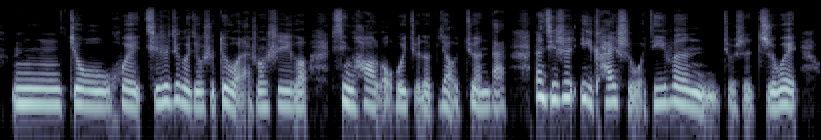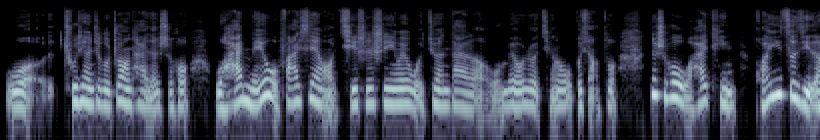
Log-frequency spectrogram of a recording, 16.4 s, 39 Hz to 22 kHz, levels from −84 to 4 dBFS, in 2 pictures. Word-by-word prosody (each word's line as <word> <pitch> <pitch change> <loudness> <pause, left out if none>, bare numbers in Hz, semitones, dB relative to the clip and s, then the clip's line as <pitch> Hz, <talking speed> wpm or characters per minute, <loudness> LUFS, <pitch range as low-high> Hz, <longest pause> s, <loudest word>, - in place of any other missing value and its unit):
嗯， 195 -1 +3
就 180 -3 +2
会 185 -4 -1
其 200 - -1
实 225 +1 +3
这 240 +1 -1
个 195 - +2
就 175 0 +1
是 165 -1 -5
对 210 - +2
我 165 -4 +1
来 - - -10
说 175 0 -2
是 185 +1 -4
一 180 -1 +1
个 - - -2 0.2
信 200 -5 +1
号 190 +1 -2
了。 - - -5
我 - - -6
会 180 - +1
觉 - - -8
得 160 - -2
比 - - -22
较 185 -2 -3
倦 170 -3 -2
怠， 170 0 -6 0.3
但 285 -1 +6
其 245 -1 +2
实 270 +2 +2
一 250 -5 +1
开 215 +3 -1
始 215 - -4
我 - - -6
第 200 0 -3
1 210 - 0
份 215 - +2
就 - - -9
是 175 - -7
职 - - 0
位， 185 +1 +2 0.3
我 175 0 +1 0.2
出 220 - +1
现 215 -2 +3
这 200 - -2
个 180 - +2
状 210 +2 +2
态 185 -1 -4
的 - - -1
时 170 0 -6
候， 180 +1 -3 0.2
我 170 - +1
还 200 +8 +3
没 200 -5 +4
有 295 0 +5
发 210 0 -2
现 225 -2 0
哦， - - -2
其 195 - 0
实 200 +1 -2
是 200 0 -1
因 195 - +4
为 195 - +4
我 180 -4 0
倦 185 -2 -1
怠 180 -2 -3
了， 155 - -6
我 - - -8
没 180 +2 -1
有 180 0 +2
热 185 -3 0
情 - - -8
了， 185 - 0
我 - - -4
不 - - -3
想 180 - -5
做。 - - -5 0.3
那 310 - +6
时 275 -4 0
候 260 -3 +6
我 - - -1
还 210 +5 -2
挺 200 -6 -2 0.2
怀 195 +6 +1
疑 300 +3 +9
自 280 -4 +3
己 180 -6 +7
的， 180 - +3
195 Hz, 320 characters per minute, -23 LUFS, 180-220 Hz, 0.3 s, 疑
